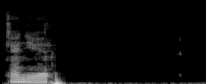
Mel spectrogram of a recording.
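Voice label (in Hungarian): "kenyer" Hungarian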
